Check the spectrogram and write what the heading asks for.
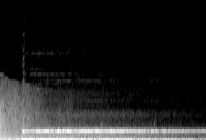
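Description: Logo sting sound effect: a whoosh that gives way, about half a second in, to a deep boom with a single steady ringing tone over it, both slowly fading out.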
